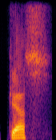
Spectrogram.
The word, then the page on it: gas: American English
